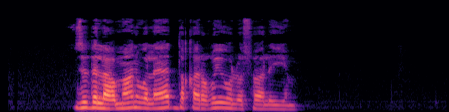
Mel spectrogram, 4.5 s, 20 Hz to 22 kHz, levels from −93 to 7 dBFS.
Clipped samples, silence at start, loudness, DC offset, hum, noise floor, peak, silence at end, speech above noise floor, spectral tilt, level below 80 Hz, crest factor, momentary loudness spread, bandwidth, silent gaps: under 0.1%; 0.75 s; -23 LUFS; under 0.1%; none; -81 dBFS; -6 dBFS; 1.55 s; 58 dB; -6.5 dB/octave; -78 dBFS; 22 dB; 18 LU; 11.5 kHz; none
